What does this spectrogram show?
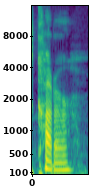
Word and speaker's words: Qatar: No, it's cutter. The Arabic The Arabic way is cutter.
